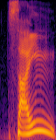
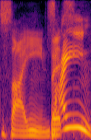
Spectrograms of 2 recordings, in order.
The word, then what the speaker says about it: Samhain: Yes. Sain. It's the Celtic celebration was called Sain. But it's spelled Samhain, Samhain.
